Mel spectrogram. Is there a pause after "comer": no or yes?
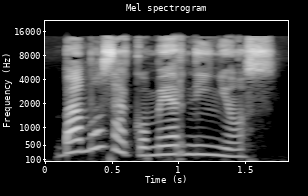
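no. It is said without a pause after comer.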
